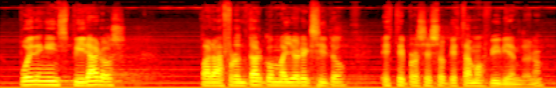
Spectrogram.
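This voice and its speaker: Here a man speaks with a Canarian accent. His pace is fairly quick. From Canary Islands. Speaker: tech company executive, conference speaker. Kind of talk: conference keynote. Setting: stage with audience.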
